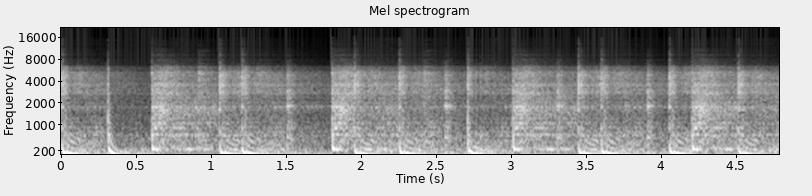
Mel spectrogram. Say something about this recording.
Carlos 100 break
quality, 100bpm, breakbeat, heavy, 100, dance, punchy, underground, drums, high, metal, 100-bpm, grunge, distorted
